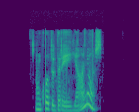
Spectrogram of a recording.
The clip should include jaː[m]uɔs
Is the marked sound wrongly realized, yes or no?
yes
